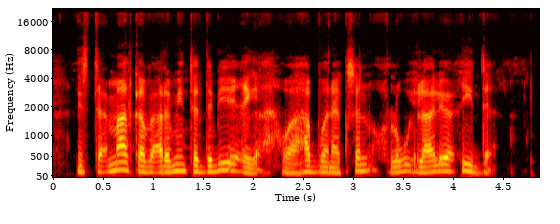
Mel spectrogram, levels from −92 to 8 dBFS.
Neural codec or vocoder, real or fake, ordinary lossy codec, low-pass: vocoder, 44.1 kHz, 128 mel bands, Pupu-Vocoder; fake; Opus, 64 kbps; 19.8 kHz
